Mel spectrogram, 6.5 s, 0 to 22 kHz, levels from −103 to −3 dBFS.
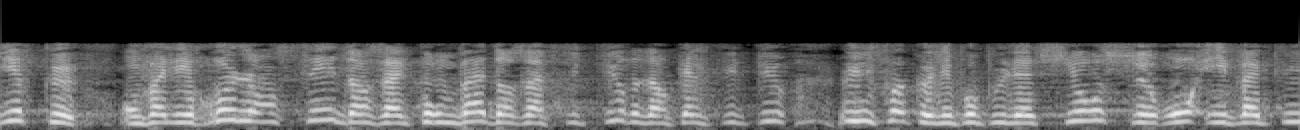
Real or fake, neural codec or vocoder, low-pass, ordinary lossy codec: fake; vocoder, 22.05 kHz, 80 mel bands, WaveNeXt; 5.4 kHz; none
